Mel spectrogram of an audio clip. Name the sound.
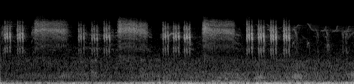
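sedge warbler song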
